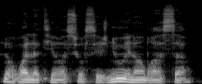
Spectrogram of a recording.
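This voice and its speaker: Husky, dark-voiced male narrator. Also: fairly low pitch, fairly even intonation, quick pace. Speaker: audiobook narrator. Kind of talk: scripted narration.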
